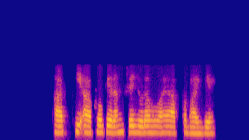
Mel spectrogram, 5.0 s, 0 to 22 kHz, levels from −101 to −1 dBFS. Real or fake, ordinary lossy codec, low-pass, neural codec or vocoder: real; Opus, 32 kbps; 3.6 kHz; none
